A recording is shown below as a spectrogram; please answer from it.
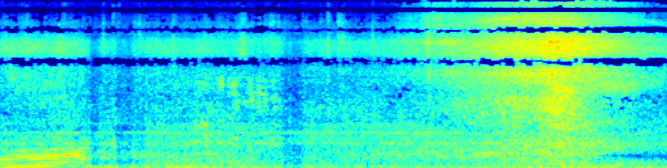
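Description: Street traffic with a motor vehicle passing close by; its rumble builds to the loudest point about eight seconds in, then fades.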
